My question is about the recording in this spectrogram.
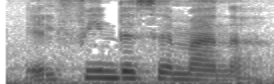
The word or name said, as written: el fin de semana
